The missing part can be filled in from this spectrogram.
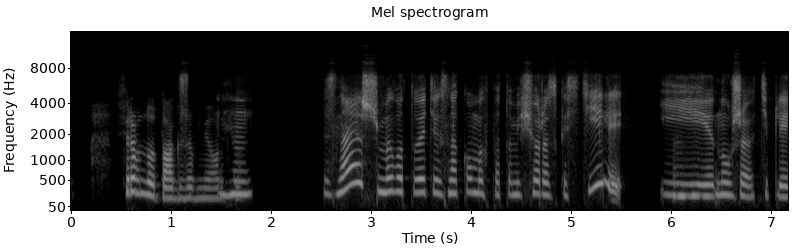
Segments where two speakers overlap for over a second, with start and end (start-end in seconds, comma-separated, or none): none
